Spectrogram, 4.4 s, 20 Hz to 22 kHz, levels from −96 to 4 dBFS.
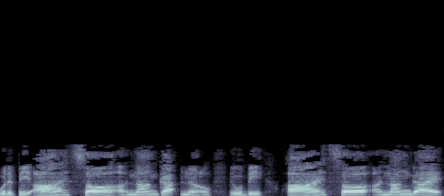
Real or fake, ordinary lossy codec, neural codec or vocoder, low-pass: real; MP3, 24 kbps; none; 7.2 kHz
